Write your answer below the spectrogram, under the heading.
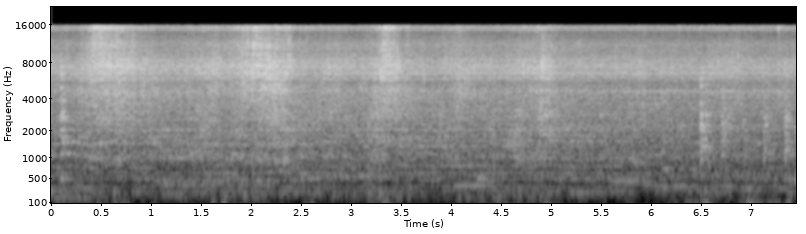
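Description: Chicken, tomatoes and masala sizzling in a large aluminium pot while being stirred with a wooden spatula: a steady hiss that swells with each stir. Near the end, a few light clicks of a spoon against a bowl as yogurt is mixed.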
